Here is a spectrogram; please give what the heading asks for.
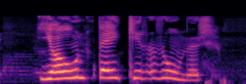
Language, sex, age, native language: Icelandic, female, 6, Icelandic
